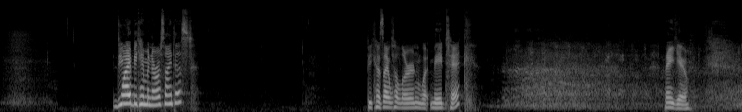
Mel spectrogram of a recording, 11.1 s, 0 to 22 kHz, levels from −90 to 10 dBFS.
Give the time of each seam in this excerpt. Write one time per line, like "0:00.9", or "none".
0:01.8
0:05.9
0:06.7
